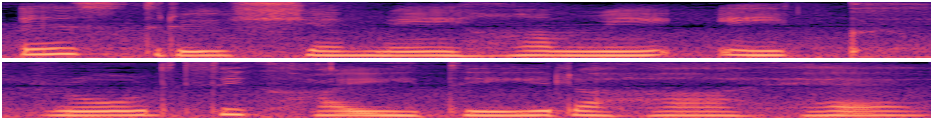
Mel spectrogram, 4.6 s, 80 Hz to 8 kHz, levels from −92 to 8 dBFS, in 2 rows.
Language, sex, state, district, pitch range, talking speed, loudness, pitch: Hindi, female, Punjab, Fazilka, 215-225 Hz, 130 wpm, -13 LUFS, 220 Hz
